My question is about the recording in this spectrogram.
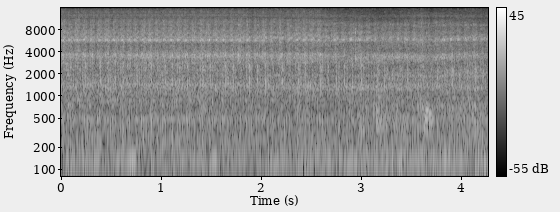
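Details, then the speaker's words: Rebuilt Yamaha 75hp two-stroke outboard uprated to 90hp, idling at about 900 rpm out of gear after the mixture screw was richened in quarter turns to stop sneezing: steady even buzz with no stumbles or sneezes; mixture now right and running happily. "sounds quite happy to me now. So when you know you've gone out rich enough, the engine will stop sneezing."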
